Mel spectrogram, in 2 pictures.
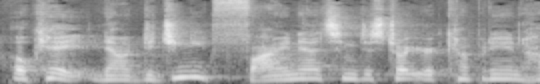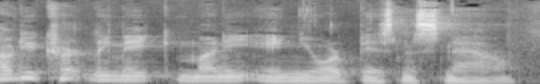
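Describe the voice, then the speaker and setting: A man's voice: medium pitch, lively intonation, fast talker, a little mellow. A man hosting an interview, reading a guest introduction and then asking structured questions. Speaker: host.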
